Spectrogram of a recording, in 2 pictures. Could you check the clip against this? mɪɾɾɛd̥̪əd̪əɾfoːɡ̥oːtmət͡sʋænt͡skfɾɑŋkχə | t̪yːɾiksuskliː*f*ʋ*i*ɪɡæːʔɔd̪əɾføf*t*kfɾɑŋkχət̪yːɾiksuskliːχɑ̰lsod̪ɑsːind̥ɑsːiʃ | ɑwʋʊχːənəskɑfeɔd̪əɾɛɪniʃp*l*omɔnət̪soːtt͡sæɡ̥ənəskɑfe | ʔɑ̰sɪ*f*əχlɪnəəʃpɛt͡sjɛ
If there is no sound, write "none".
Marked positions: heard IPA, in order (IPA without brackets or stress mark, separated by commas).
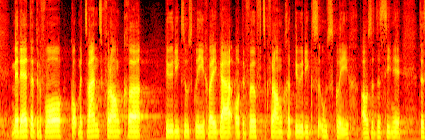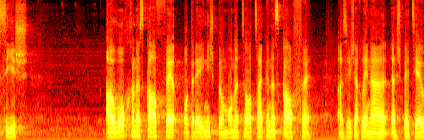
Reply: χ, ɛ, t͡s, ɾ, ʃ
